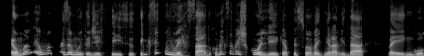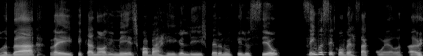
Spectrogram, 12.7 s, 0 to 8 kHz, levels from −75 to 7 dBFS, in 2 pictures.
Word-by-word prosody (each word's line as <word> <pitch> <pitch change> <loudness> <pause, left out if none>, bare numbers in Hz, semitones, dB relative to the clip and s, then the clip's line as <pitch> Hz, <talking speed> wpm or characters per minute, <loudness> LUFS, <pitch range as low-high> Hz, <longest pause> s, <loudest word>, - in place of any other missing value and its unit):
é - - +8
uma - - +3
é - - +2
uma 420 - -2
coisa 260 -2 +5
muito 190 -3 +2
difícil, 155 -8 -3
tem 125 - -2
que 225 - -9
ser 465 +1 +1
conversado, 160 - +3
como 250 - -3
é - - -3
que - - -16
você 365 - -7
vai 325 -3 0
escolher 150 - +2
que 155 - -2
a 145 - +2
pessoa 140 -1 -2
vai 145 0 +2
engravidar, 140 -3 +2 0.3
vai 125 +1 +4
engordar, 130 +3 +2
vai 115 +1 0
ficar 125 -2 -2
9 135 +10 -1
meses, 145 +2 -2
com 155 - -1
a - - +2
barriga 140 -2 -4
ali 125 0 -4
esperando 130 -2 -5
um 135 - -6
filho 130 +1 -5
seu, 130 +7 0 0.3
sem 190 +5 0
você 250 0 0
conversar 145 -6 -3
com 115 -3 -11
ela, 100 +1 -11
sabe. 150 - -1
140 Hz, 200 wpm, -24 LUFS, 125-165 Hz, 0.3 s, é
